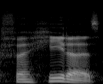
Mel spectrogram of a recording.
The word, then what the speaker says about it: fajitas: to fajitas really quick fajitas so we get the starting off with a schwa sound so it's not pha it's more f and then notice what's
